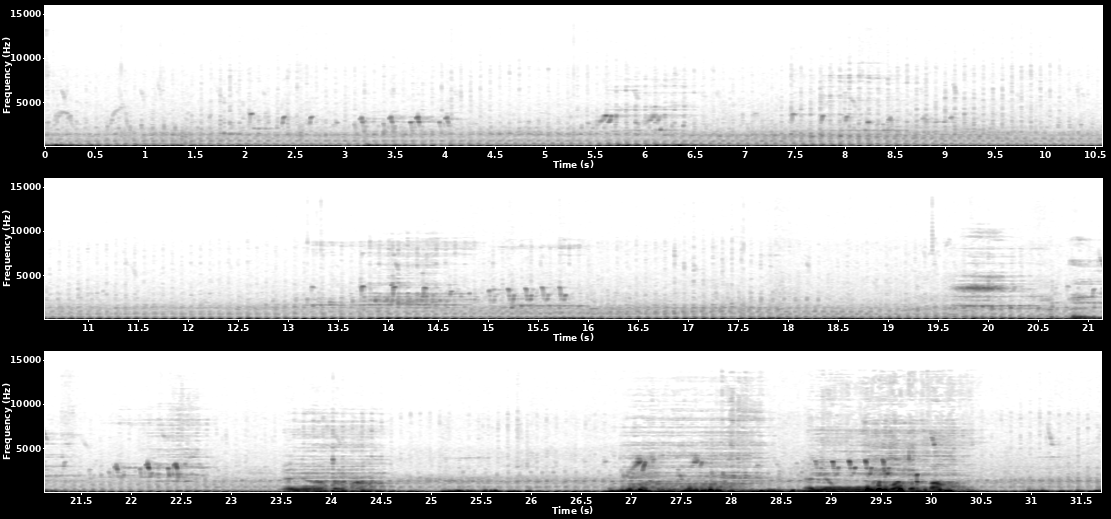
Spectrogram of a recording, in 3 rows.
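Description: Wind buffeting a phone microphone, a steady low rumble. A voice breaks in about 24 seconds in and again near the end.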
